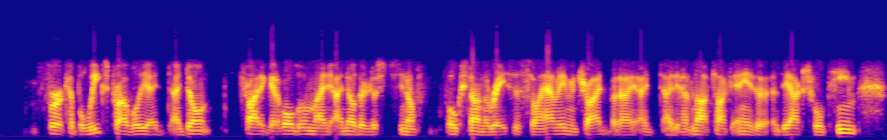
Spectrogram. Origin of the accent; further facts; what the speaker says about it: Canada; it's a little disappointing as a Canadian.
